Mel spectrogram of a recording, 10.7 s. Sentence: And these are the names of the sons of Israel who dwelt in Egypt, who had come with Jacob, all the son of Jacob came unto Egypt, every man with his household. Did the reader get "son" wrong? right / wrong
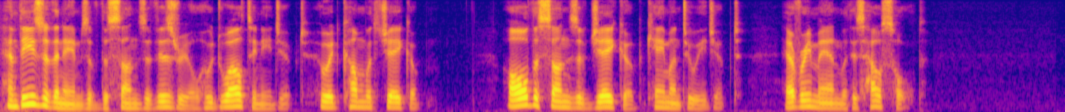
wrong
